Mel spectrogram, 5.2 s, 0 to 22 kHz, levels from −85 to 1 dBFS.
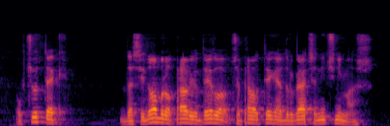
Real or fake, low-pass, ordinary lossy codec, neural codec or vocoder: fake; 7.2 kHz; AAC, 32 kbps; codec, 16 kHz, 4 kbps, X-Codec, HuBERT features, trained on balanced general audio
